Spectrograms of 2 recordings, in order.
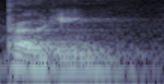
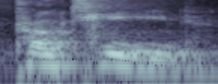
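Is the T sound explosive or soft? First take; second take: soft; explosive. First: The T is released softly without a burst. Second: The T is released with a strong burst. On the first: The speaker calls it wrong. "not protein" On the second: The speaker calls it right. "I'll get a little bit more explosive with my T's, and it's protein"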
